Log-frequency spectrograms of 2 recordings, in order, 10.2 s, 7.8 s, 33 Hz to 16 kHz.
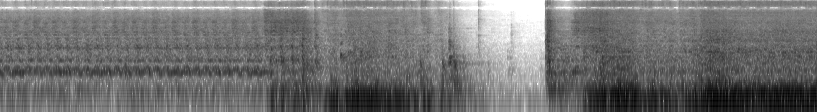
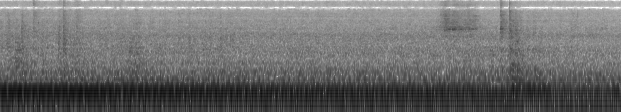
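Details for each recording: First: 1976 Ford F100 with freshly built 351C engine, first fire-up after install, radiator filled: cranks and fires into a heavy, lumpy low rumble, cuts out briefly, then restarts rough and lazy; ignition timing is a bit low and needs adjusting. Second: 1976 Ford F100 351C, freshly installed engine on break-in, after a timing adjustment: deep, even V8 lope at idle, steady pulses about two and a half per second, no knocks or ticks; healthy mild cam.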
